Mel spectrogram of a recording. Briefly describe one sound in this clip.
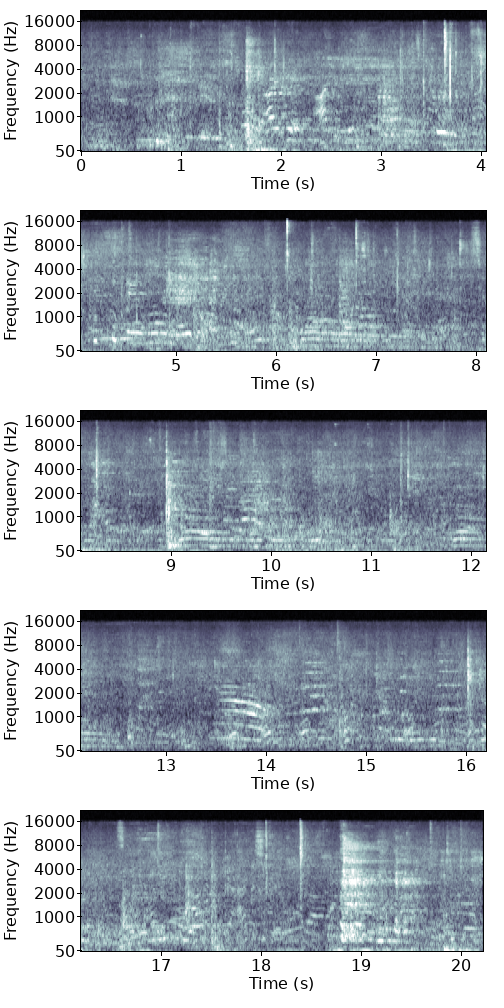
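A children's choir sings together in a large echoing hall.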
